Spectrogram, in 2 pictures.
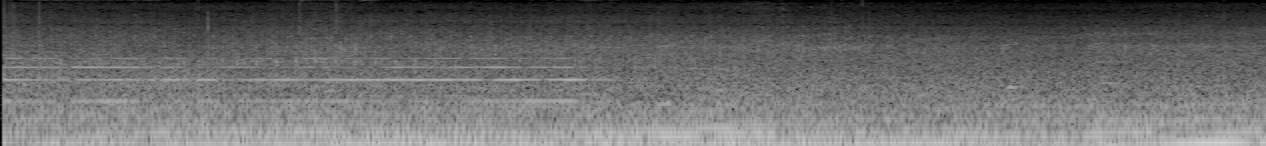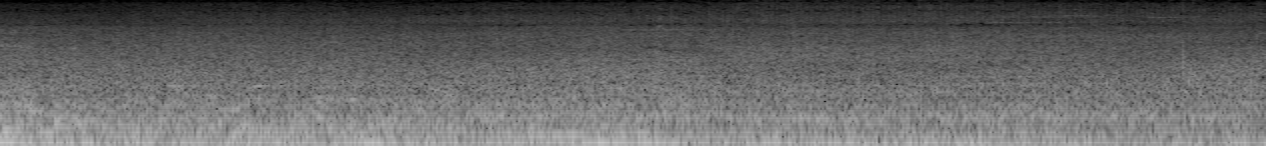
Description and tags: sound of the cars and of the horns.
